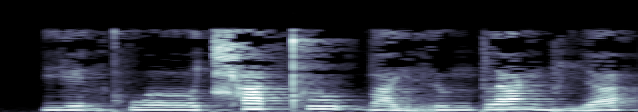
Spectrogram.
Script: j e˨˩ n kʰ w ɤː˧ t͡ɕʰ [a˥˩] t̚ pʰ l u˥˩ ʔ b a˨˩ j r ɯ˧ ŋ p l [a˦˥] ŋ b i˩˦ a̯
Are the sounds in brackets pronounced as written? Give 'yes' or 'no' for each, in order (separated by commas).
yes, no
